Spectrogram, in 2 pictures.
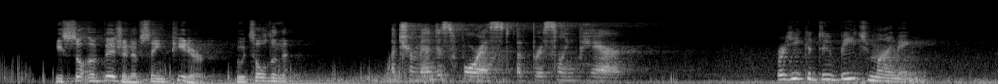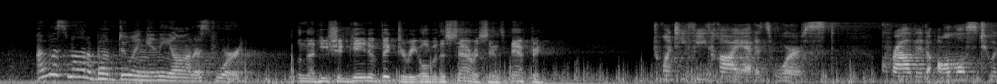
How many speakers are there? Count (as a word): three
